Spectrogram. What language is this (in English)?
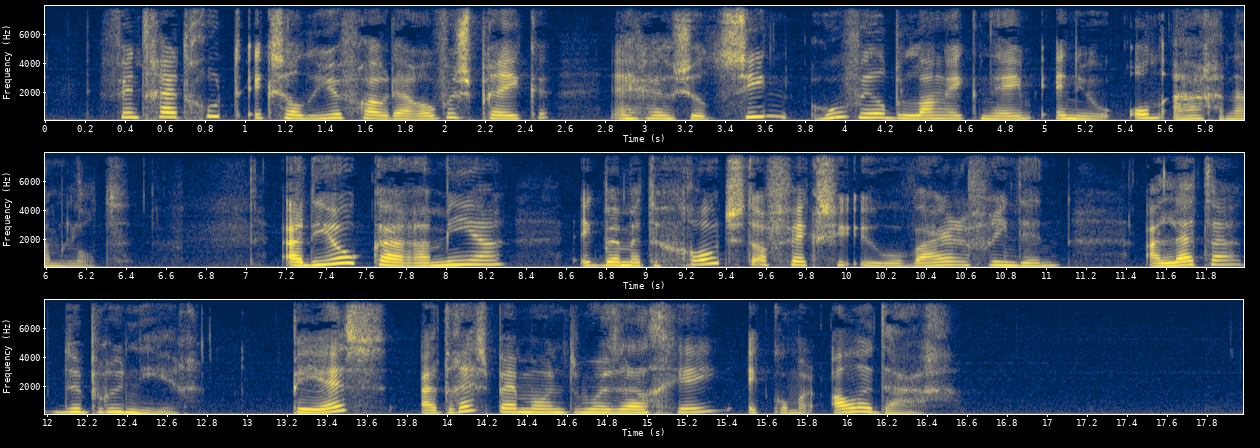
Dutch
